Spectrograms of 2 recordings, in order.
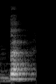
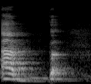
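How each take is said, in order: First: The b is said alone with no vowel. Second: A short a vowel comes before the b. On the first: "ممكن نقولها له ب" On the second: "او الاصح ان احنا نقوله اب"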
